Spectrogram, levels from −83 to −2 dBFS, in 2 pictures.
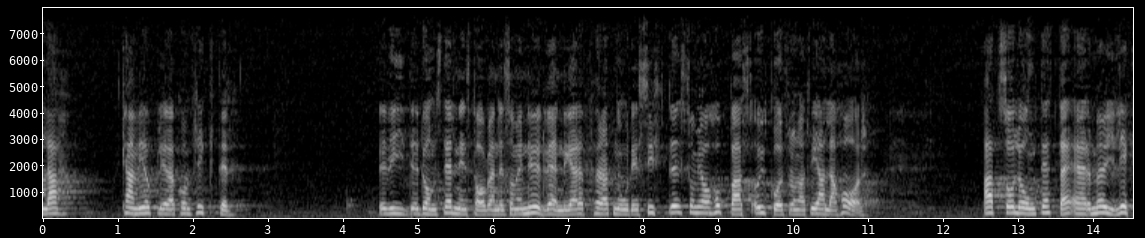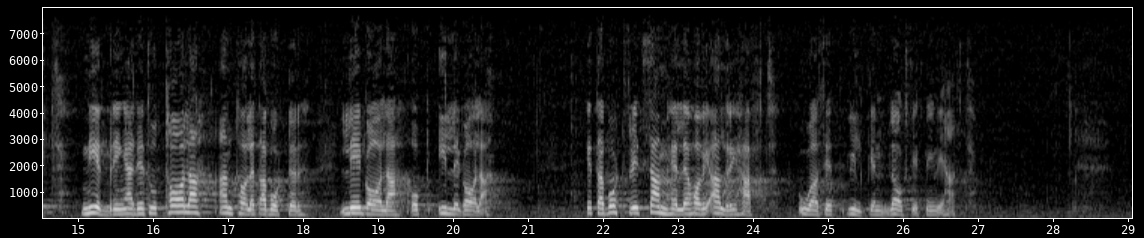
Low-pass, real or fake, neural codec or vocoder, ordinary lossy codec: none; fake; codec, 16 kHz, 16 kbps, FreqCodec, larger model; none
